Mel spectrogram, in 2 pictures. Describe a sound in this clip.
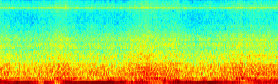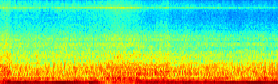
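A heavy truck engine drones steadily.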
